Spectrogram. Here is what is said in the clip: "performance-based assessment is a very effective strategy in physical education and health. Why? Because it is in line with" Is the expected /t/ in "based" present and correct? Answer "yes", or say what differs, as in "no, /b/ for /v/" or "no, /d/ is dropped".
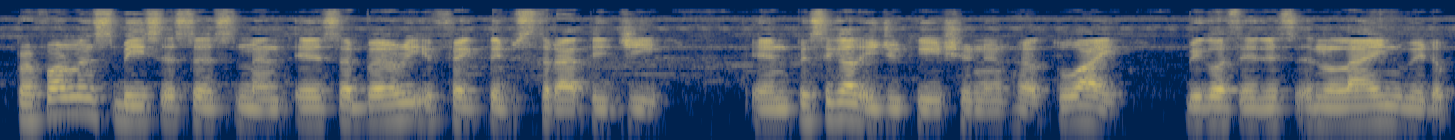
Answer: no, /t/ is dropped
